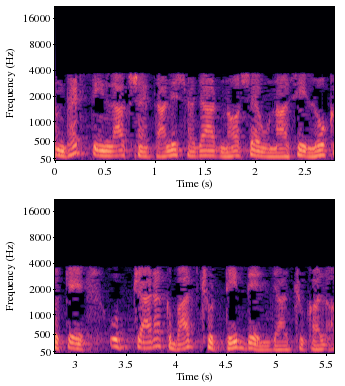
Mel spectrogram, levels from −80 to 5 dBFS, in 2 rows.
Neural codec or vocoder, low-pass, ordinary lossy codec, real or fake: none; 3.6 kHz; none; real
